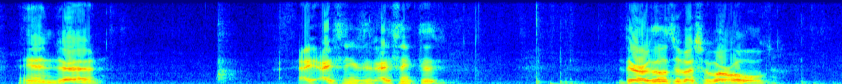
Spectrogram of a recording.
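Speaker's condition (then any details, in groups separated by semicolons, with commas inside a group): Parkinson's; severe, shaking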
